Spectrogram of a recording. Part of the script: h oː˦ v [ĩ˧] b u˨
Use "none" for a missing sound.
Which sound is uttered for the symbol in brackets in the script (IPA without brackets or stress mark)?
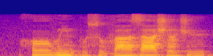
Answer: ĩ˧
